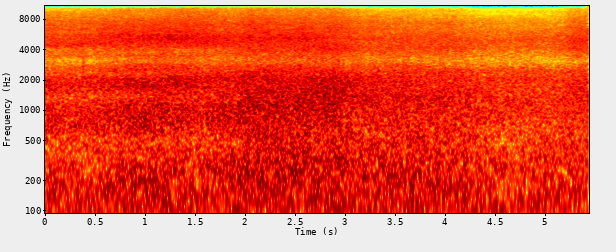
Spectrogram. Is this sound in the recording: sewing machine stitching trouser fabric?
no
